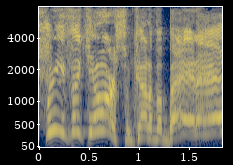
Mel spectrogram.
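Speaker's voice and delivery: high-pitched, shouted mock outrage; scolding parent. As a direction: tell off a reckless kid, hammed-up. Acted scolding of imagined child.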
